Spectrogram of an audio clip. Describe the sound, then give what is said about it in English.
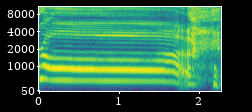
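Children give a loud, drawn-out lion roar, as loud as they can on a count of three, a high, steady, tonal cry that holds for over a second before breaking into a rough, breathy trail-off. “But I think you can roar even louder. Shall we give it a try? One, two, three. Roar!”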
